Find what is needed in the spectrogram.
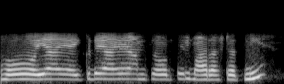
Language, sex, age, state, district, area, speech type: Marathi, female, 18-30, Maharashtra, Washim, rural, conversation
